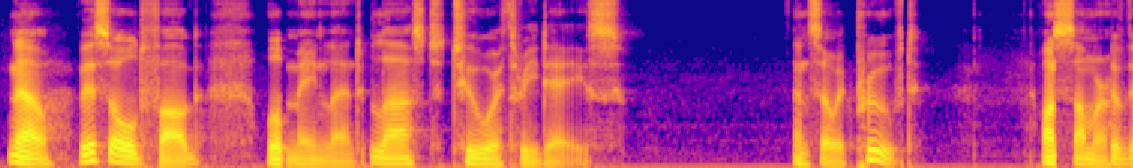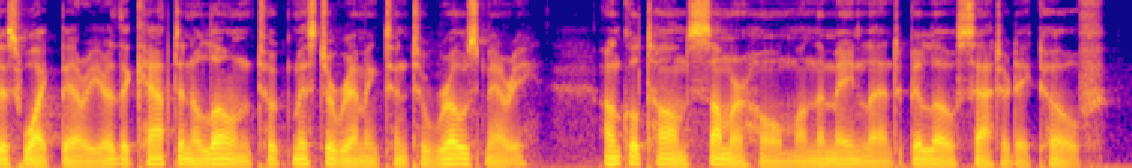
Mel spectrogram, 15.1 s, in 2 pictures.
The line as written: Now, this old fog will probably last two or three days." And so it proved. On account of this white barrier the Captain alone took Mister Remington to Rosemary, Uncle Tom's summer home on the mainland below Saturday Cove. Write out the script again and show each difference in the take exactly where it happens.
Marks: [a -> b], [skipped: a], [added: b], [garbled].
Now, this old fog will [probably -> mainland] last two or three days." And so it proved. On [account -> summer] of this white barrier the Captain alone took Mister Remington to Rosemary, Uncle Tom's summer home on the mainland below Saturday Cove.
